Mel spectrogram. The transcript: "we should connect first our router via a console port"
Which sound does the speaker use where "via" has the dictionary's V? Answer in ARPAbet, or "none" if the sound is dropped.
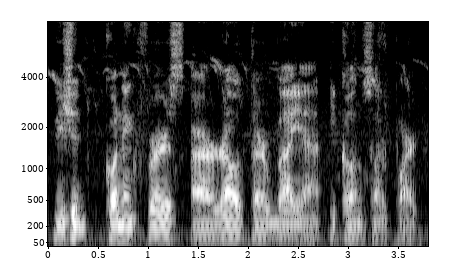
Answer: B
